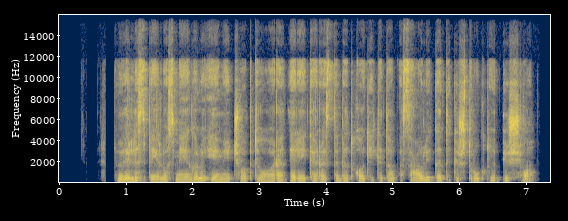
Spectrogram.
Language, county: Lithuanian, Marijampolė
